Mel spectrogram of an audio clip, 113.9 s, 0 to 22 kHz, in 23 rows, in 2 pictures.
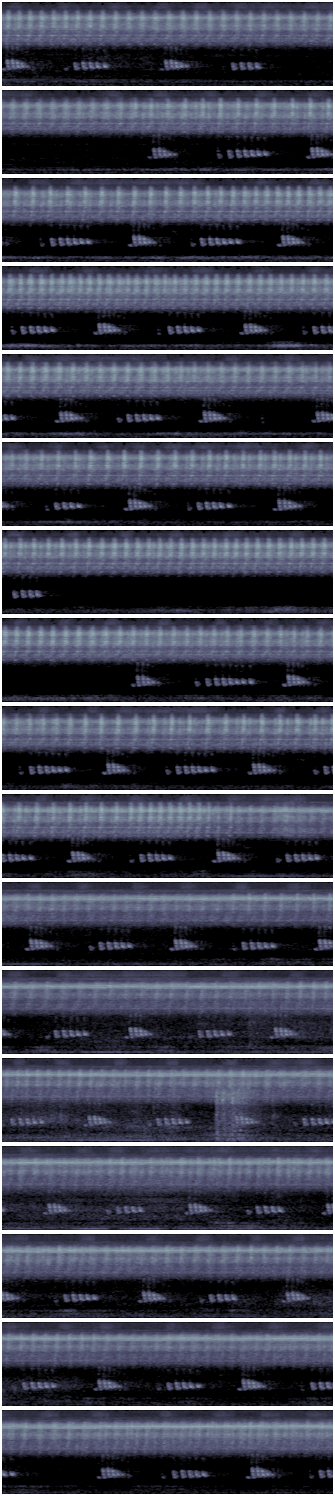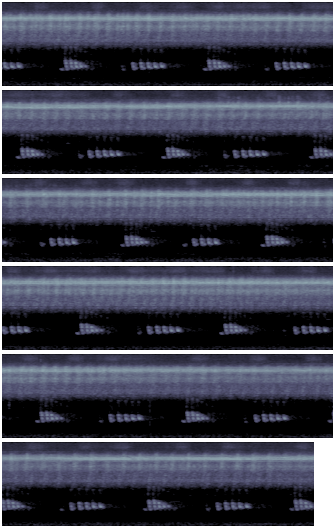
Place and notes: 獅頭坪大橋, Emei Township - Birds and cicadas
Birds and cicadas, traffic sound, Zoom H2n MS+XY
